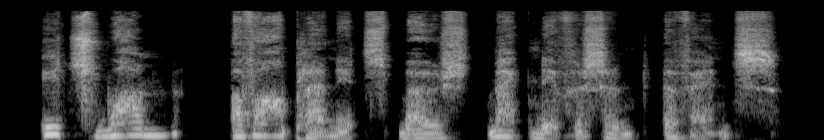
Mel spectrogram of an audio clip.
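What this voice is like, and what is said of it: David Attenborough impression. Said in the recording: “That's brilliant. David Attenborough. ... that was obviously David Attenborough. ... That was so good.”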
